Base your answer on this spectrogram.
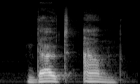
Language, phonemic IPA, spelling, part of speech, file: Dutch, /ˈdœyt ˈan/, duidt aan, verb, Nl-duidt aan.ogg
- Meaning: inflection of aanduiden: 1. second/third-person singular present indicative 2. plural imperative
